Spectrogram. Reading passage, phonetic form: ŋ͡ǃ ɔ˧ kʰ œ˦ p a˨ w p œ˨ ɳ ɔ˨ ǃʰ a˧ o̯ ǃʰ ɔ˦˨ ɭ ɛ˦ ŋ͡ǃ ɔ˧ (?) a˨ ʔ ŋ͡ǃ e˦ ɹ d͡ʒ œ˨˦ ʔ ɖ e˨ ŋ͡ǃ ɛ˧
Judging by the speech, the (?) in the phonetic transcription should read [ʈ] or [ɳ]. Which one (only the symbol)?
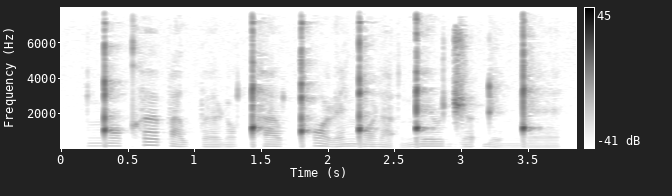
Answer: ɳ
